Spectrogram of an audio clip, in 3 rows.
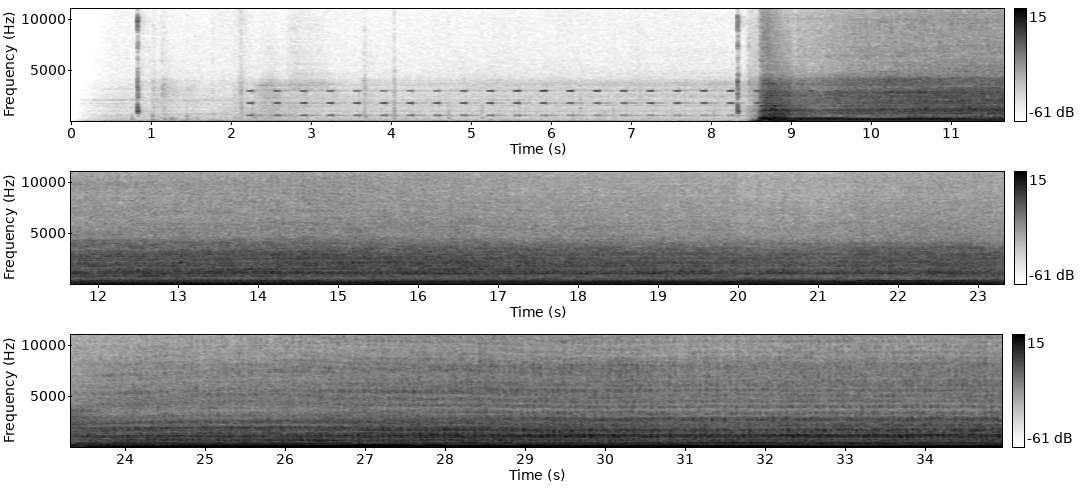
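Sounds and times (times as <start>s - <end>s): car engine starting and idling: 8.4s - 34.9s.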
